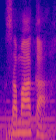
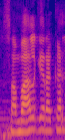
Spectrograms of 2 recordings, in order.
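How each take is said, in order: First: The phrase is squeezed into two short syllables. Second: The phrase is said in full, every syllable clear.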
